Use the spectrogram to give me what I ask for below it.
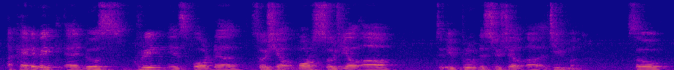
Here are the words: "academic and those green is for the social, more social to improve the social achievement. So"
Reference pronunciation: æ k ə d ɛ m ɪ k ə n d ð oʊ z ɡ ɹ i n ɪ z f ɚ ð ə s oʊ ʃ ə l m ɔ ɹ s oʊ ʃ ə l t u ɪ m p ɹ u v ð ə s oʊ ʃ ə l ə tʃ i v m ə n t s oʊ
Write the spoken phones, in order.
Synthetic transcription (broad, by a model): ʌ k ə d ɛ m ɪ k ə n d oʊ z ɡ ɹ i n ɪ s f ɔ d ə s oʊ ʃ ə l m ɔ ɹ s oʊ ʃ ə l t u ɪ m p ɹ u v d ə s oʊ ʃ ə l ə tʃ i v m ə n t s oʊ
